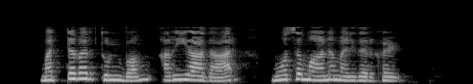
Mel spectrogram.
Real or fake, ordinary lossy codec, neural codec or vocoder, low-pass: real; MP3, 24 kbps; none; 7.2 kHz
